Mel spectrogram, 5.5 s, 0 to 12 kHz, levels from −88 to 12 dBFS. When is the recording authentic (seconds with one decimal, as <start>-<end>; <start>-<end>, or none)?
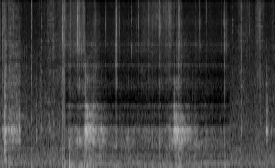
0.0-1.3; 4.6-5.5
